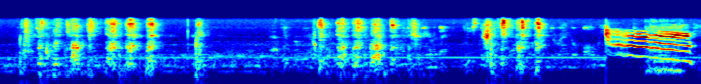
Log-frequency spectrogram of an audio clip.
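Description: A small dog making rasping play noises in runs of quick, short bursts, about three or four a second. About nine seconds in, a louder falling tone begins.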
